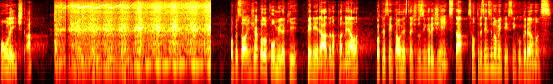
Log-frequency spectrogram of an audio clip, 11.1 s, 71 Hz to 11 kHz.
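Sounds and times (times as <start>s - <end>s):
blender motor running: 1.1s - 4.2s.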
